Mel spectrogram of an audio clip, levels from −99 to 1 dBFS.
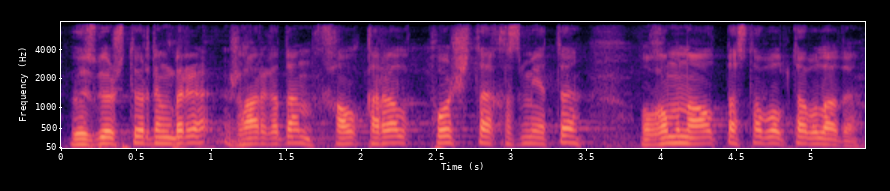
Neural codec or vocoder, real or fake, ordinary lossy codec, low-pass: none; real; none; 7.2 kHz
